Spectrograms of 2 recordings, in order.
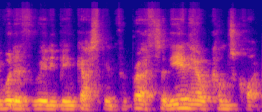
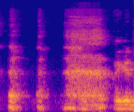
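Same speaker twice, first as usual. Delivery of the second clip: laughing; 6 dB quieter, much slower than usual. Real, not acted. Jokes about ten minutes.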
